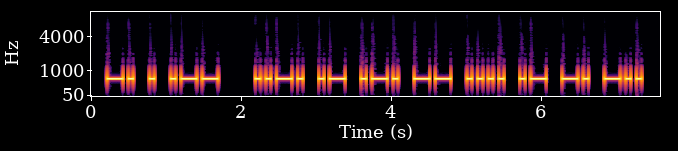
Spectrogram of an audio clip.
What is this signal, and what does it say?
Morse code, heard as a keyed tone, about 17 wpm, 700 Hz. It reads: NEW FARMHAND
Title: Pangram Challenge v2 - 17wpm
